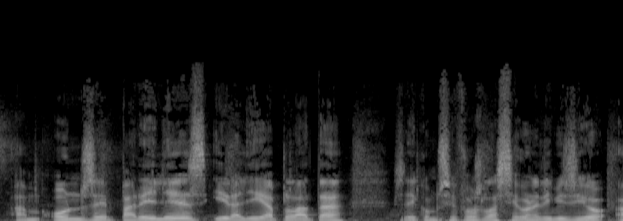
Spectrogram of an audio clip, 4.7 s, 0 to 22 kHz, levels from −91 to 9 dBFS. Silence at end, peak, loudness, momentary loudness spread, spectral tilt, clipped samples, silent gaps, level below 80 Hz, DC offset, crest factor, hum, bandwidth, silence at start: 0 s; -12 dBFS; -30 LUFS; 10 LU; -4.5 dB/octave; under 0.1%; none; -56 dBFS; under 0.1%; 18 dB; none; 15 kHz; 0 s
